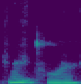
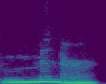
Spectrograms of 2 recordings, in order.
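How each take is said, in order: First: The middle T sound is strongly pronounced. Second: The middle T sound is dropped entirely. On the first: The speaker calls it wrong. "There is a T in there, and I over accentuate the T" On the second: The speaker calls it right. "they don't pronounce the T"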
